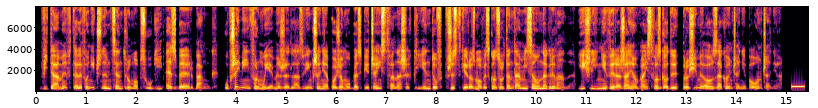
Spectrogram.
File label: bilingual IVR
